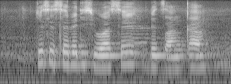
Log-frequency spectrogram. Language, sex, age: Southern Sotho, male, 29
